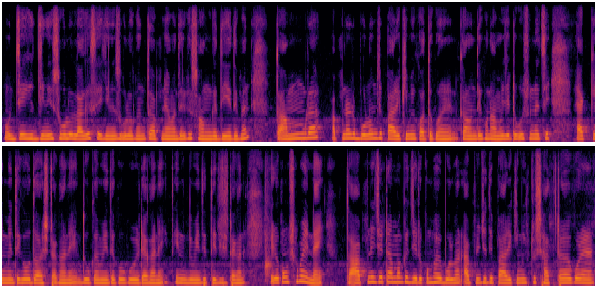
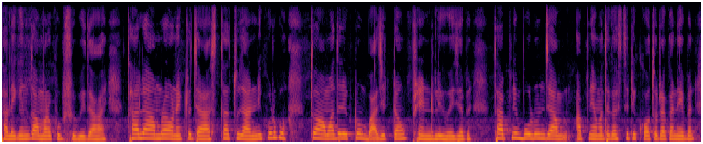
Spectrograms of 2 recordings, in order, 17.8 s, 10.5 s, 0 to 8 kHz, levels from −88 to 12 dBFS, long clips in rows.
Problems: constant background noise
